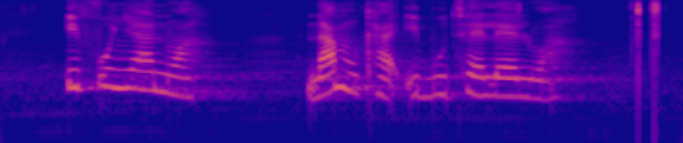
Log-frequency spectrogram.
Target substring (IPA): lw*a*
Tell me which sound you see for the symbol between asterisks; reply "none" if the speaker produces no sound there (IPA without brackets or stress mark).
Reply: a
